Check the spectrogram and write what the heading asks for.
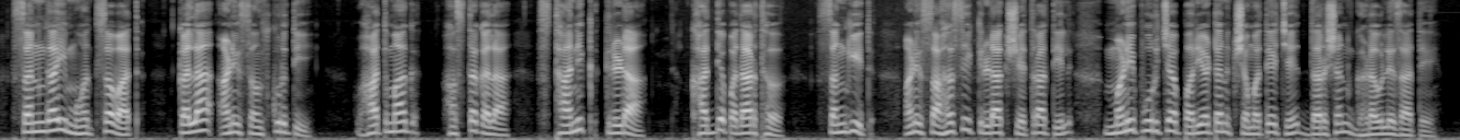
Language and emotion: Marathi, neutral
